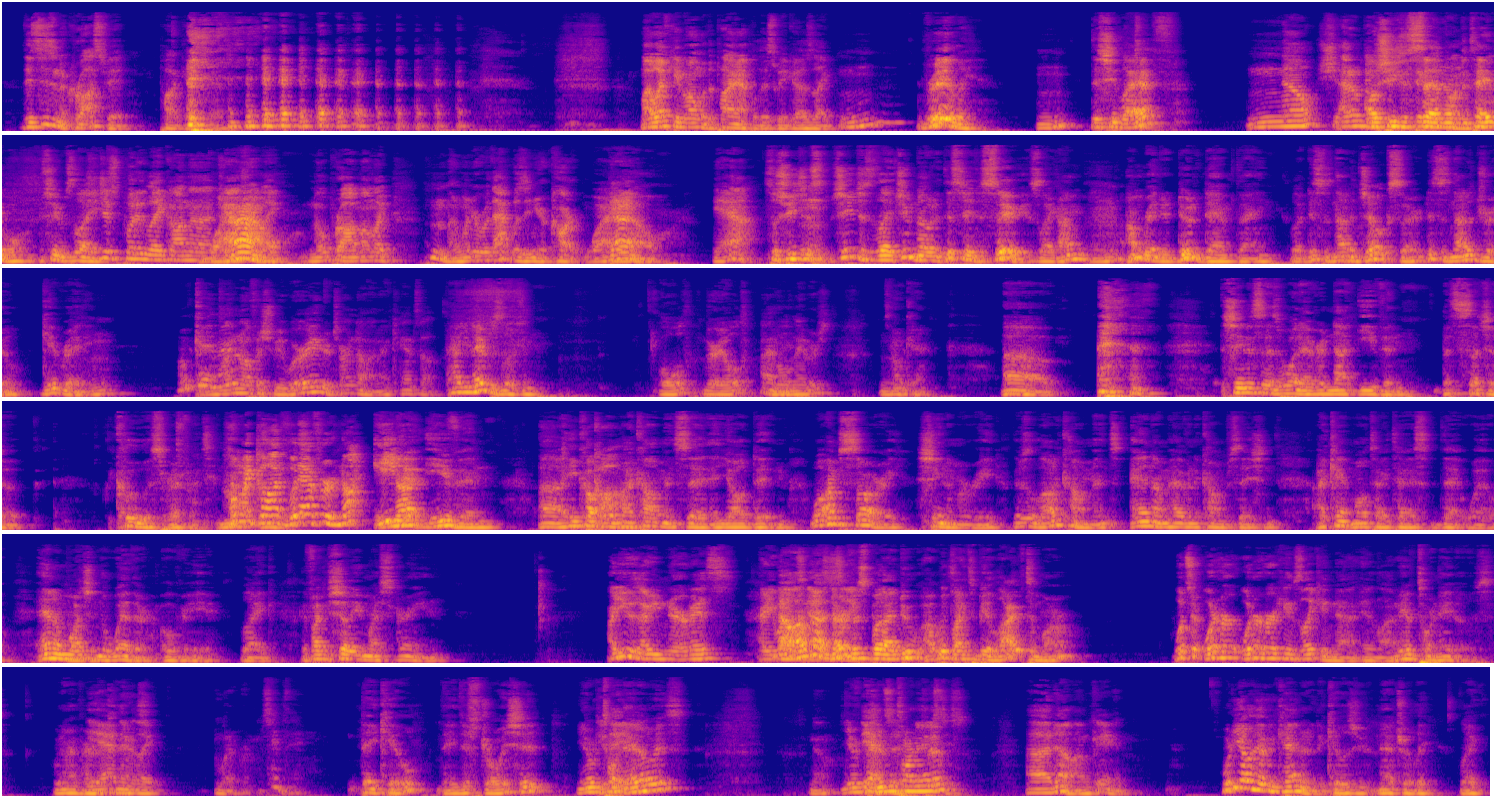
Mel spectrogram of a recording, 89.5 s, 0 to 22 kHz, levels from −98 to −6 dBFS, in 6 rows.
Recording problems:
off-mic speech; far
room echo; slight; dies away in 0.3 s

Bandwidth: 15.5 kHz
